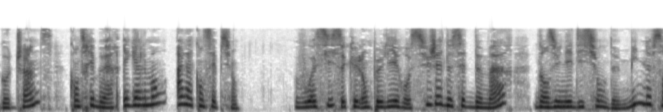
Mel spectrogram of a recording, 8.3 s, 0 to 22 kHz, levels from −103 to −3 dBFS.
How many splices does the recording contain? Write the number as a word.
zero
